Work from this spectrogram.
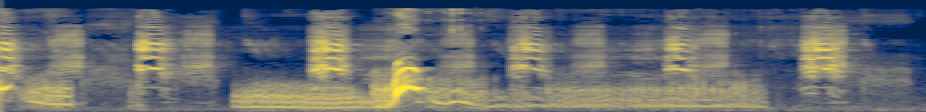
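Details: A small, feisty Pomeranian reacting to sounds gives a low, wavering growl-whine that breaks into one sharp, rising yip, with short noisy bursts around it.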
